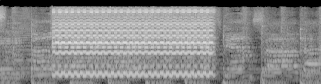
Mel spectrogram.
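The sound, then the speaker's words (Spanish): A loud telephone ring with a warbling, evenly pulsing tone lasts about two seconds, set against a rhythmic music background with no one speaking. “A continuación, vamos a escuchar los llamados telefónicos de nuestras familias.”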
